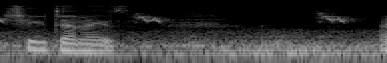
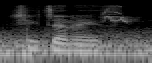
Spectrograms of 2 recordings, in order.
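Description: First: Whispered repeat; softly whispered; whispering. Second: Said in the usual way. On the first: Real, not acted.

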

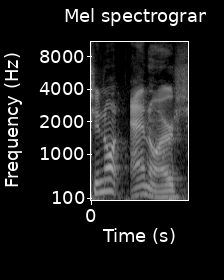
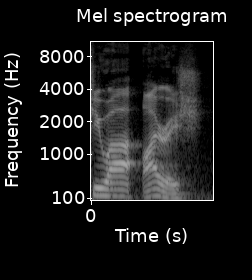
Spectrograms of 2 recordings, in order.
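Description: First: "an" punched higher as the wrong word; stress on AN. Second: Slow "are Irish", with no "an"; corrected phrasing. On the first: Co-host correcting her grammar, stress on "an". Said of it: "did you say I'm an Irish". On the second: Co-host correcting her grammar, slow stress on "are Irish". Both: Shown as a demonstration.

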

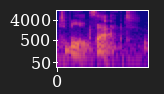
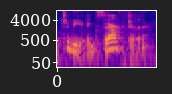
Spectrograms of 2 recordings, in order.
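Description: First: Soft, breathy throwaway correction; quiet aside. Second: Said in the usual way. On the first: A narrator's reading. Narrator tossing in a hushed precise aside. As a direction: drop it to a near-whispered aside.

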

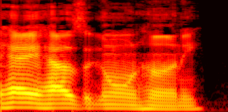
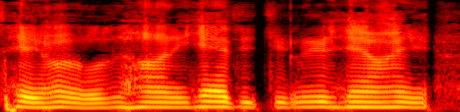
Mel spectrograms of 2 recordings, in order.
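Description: First: Said in the usual way. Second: Soft, gushing voice for a fluffy dog; cutesy pet talk. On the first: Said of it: "they can't just say". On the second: Shown as a demonstration. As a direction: coo it like the owners do. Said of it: "No, it's".

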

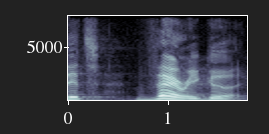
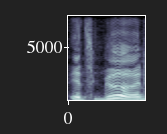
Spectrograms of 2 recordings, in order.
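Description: First: VERY drawn out and leaned on; slow down and weight the word very; "very" stretched long and emphatic, then falling; stress on very. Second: Said in the usual way. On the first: Retold or imitated. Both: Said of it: "he didn't just say".

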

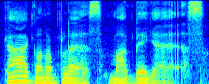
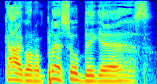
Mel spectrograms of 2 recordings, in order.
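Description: First: Quiet, very slow repeat of "God gonna bless my big ass"; stunned repeat. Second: Loud, slow, drawn-out blessing with a grin; panhandler's blessing. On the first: Real, not acted. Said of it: "The compliment, ... The diss". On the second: Retold or imitated. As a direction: bellow the compliment diss proudly. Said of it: "You know what this motherfucker said?".

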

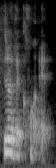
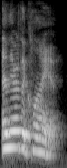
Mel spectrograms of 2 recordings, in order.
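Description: First: Muttered under the breath in frustration; exasperated aside, nearly voiceless; exasperated undertone. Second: Said in the usual way. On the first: Real, not acted. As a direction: sigh out they're the client, resigned.

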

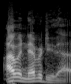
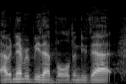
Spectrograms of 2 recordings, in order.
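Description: First: "I" pushed louder, falling off after; stress on I. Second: "never" leaned on, rest at usual level; stress on never. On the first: Guest to host, hitting "I" in "I would never do that". Stress contrast with next line. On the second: Guest to host, weight on "never" in "never be that bold". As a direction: press "never" in "I would never be that bold". Stress contrast with previous line. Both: Real, not acted.

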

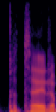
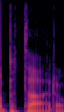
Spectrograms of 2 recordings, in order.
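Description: First: "Potato" as puh-TAY-toh; Potato with a long A as in day; long-A pronunciation. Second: "potato" as puh-TAH-toh; potato with an open A as in father; broad-A pronunciation. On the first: Motto repeated, first pronunciation. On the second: Motto repeated, second pronunciation. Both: Shown as a demonstration.

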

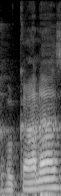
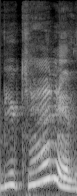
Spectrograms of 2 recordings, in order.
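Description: First: Bucanas said boo-KAH-nahs; Spanish-style pronunciation. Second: Buchanan's pitched up, said byoo-KAN-unz; English pronunciation. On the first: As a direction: give Bucanas open Spanish vowels. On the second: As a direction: hit Buchanan's high as an English surname. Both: Shown as a demonstration. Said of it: "never heard it pronounced in English".

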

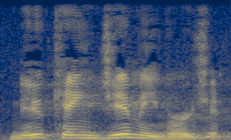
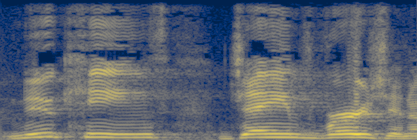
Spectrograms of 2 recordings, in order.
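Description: First: Said in the usual way. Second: Slow, deliberate "New King James Version"; careful correction. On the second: Real, not acted. Preacher fixing his slip on "New King James Version", slow and deliberate.

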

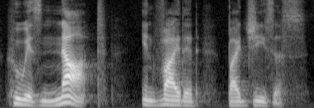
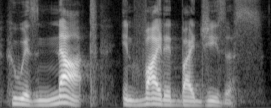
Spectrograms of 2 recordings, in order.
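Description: No difference in how they are said.

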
